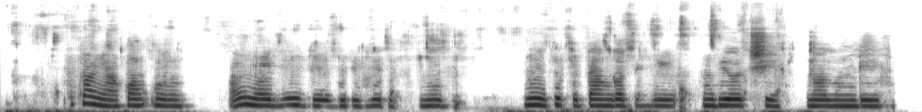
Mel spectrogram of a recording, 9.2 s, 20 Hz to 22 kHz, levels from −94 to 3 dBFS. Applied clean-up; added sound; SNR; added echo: neural mask model Resemble Enhance denoiser.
